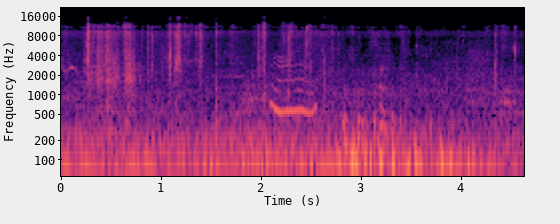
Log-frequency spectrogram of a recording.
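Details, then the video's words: A street cat in Morocco meowing for food: one short, wavering mid-pitched meow lasting about half a second, set against steady low rumble, followed by soft thumps and shuffling like approaching footsteps. "The cats heard a cat meowing for food, so they all came."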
